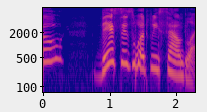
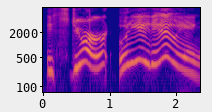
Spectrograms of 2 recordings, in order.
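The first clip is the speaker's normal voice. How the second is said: higher, louder mock Californian drawl; SNL Californian parody; 8 semitones higher, 4 dB louder, slower than usual. Host showing what people think Californians sound like, hammed-up Californian accent. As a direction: ham up the satirical Californian accent. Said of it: "do the S N L".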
